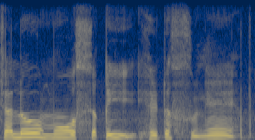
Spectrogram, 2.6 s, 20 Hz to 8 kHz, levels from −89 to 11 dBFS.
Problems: constant background noise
